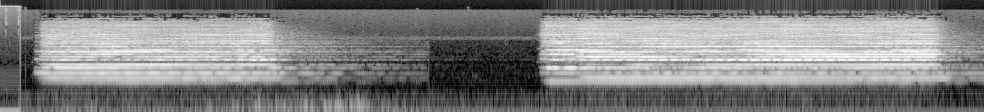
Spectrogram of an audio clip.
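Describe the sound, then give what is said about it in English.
Two long, loud blasts of a train horn, each a sustained harmonic chord lasting a few seconds, separated by a short pause with low rumbling underneath. No one speaks. “That's right, Honk Honk.”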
